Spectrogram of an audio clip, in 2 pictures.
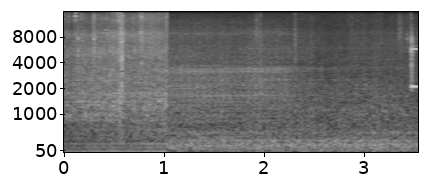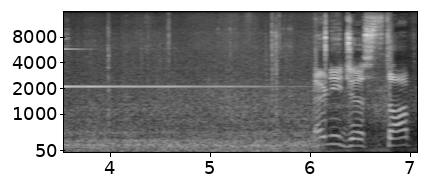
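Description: A car engine hums steadily with road noise while driving.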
